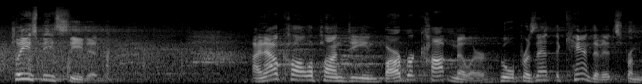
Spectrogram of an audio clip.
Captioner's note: cheers and applause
